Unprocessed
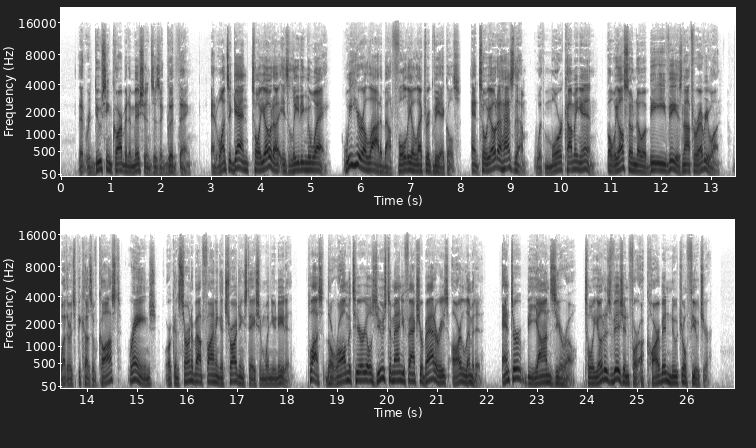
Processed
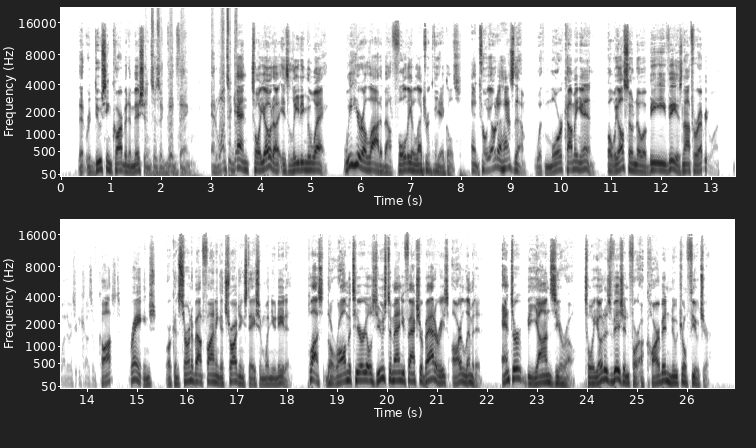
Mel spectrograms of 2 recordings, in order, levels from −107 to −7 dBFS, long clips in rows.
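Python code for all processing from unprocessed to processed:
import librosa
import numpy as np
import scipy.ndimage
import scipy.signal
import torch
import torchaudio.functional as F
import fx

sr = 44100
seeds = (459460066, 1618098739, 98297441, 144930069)

y = fx.chain(x, sr, fx.clip_hard(threshold_db=-27.5),
    fx.sustainer(db_per_s=87.0), at=(1.68, 3.53))
y = fx.chain(y, sr, fx.phaser_stages(stages=4, low_hz=220.0, high_hz=2000.0, hz=1.8, feedback_pct=20),
    fx.sustainer(db_per_s=100.0), at=(7.02, 9.02))
y = fx.chain(y, sr, fx.lowpass(hz=6300.0, slope=12),
    fx.level_steps(step_db=22),
    fx.echo_single(ms=883, db=-19.5), at=(12.81, 15.14))
y = fx.bin_expand(y, sr, power=2.0)
y = fx.high_shelf(y, sr, hz=4200.0, db=11.0)
y = y * librosa.db_to_amplitude(1.0)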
